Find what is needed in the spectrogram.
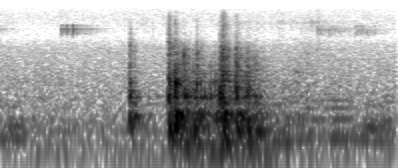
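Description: A brief cluster of knocks and clatter, starting about a second in and lasting about half a second, after a single click just before it.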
